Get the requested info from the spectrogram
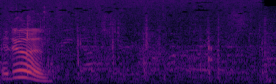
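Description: A brief voiced exclamation right at the start, then near silence with only faint low background sound for the rest.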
